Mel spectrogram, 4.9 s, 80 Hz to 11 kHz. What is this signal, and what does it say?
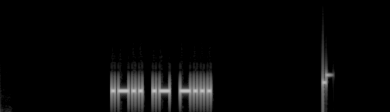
Morse code, heard as a keyed tone, about 28 wpm, 700 Hz. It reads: LAB
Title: Three Letter Words - 28wpm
